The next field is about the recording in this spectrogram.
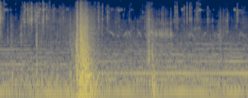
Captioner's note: door thuds; suspenseful music continues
